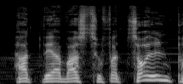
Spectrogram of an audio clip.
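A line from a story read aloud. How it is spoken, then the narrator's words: Horrified roar. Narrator (German): brüllte er entsetzt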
